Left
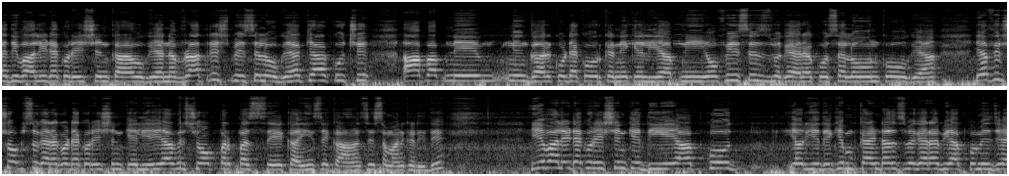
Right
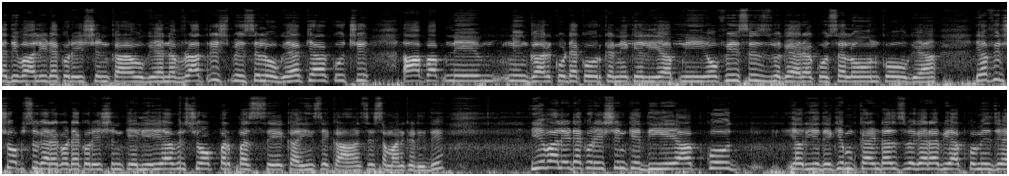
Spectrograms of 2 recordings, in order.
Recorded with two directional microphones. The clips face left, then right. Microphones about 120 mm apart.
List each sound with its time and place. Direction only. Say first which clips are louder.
0.0 s a man's voice: right 3 dB; 30° right (ahead or behind)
